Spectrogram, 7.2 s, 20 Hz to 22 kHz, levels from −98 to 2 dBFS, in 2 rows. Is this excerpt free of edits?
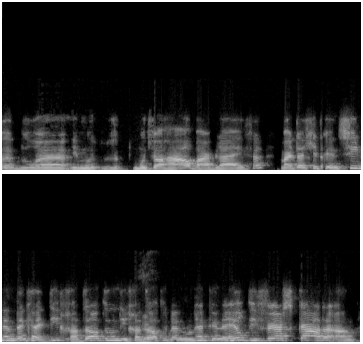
no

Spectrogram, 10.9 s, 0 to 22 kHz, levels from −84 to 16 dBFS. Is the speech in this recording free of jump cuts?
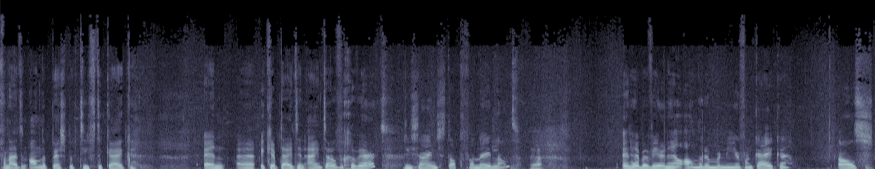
no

